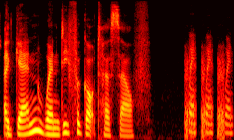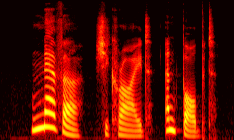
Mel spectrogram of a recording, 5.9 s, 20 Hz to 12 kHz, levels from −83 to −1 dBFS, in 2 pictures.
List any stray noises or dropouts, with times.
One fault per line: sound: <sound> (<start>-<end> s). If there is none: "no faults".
sound: laugh (2.3-2.9 s)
